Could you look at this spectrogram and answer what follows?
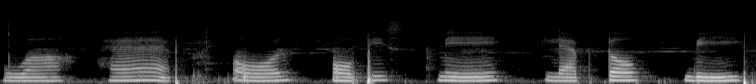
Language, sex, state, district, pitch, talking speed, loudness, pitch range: Hindi, female, Punjab, Fazilka, 175 Hz, 55 wpm, -21 LUFS, 165-185 Hz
